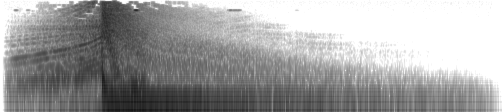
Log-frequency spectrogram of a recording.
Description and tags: The spaceship's small ray gun fires.
laser, spaceship, small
